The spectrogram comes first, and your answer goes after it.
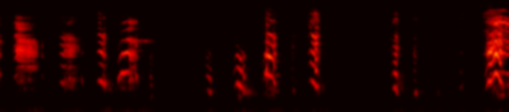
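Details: Puppy giving a run of short, high, squeaky yelps and whimpers, each note quickly rising or falling, in small bursts separated by brief silences, ending with a louder, fuller squeal.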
